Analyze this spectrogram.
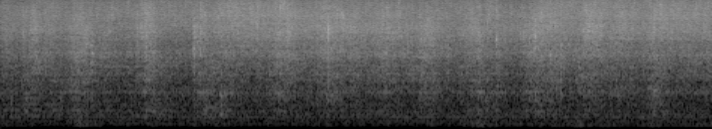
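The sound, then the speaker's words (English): A pan of tomato paste sizzles steadily while ground clove and cinnamon are stirred in for a Greek dish. The frying hiss is continuous and even, with soft scraping stir strokes and no talking. “Some nice warm spice in here going in now. And a half a teaspoon of cinnamon. Big stir.”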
